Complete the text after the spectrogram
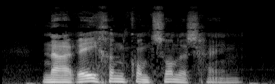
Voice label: "na regen komt", Dutch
